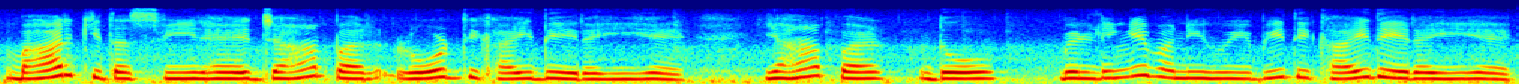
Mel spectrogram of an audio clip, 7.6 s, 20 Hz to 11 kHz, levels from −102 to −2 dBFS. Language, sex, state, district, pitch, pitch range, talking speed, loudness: Hindi, female, Rajasthan, Jaipur, 245 Hz, 235-265 Hz, 180 wpm, -13 LUFS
